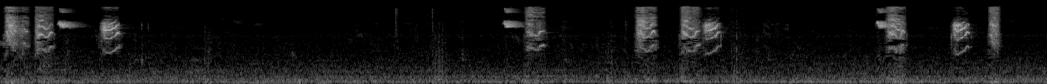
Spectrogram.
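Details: Female double-collared seedeater calling to stir a male: bright high chips, several in quick pairs and triplets, separated by quiet gaps, with constant faint background noise.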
